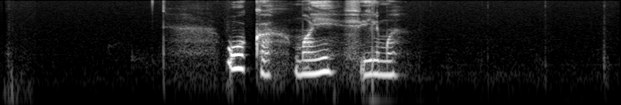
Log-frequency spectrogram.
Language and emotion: Russian, sad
